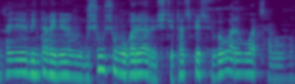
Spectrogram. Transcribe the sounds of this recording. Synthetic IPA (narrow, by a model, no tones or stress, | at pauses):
ŋkʰajnɯbintʰakajnɯaŋɡusuŋɡusʰuŋhoɡaɾɯaɾɯɕi̥tʰetʰaspʰesuɾɡauaɾɯuat͡ʃʰabɔ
